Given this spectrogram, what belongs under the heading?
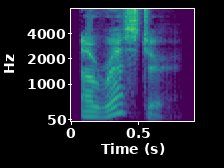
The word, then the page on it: arrestor: British English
